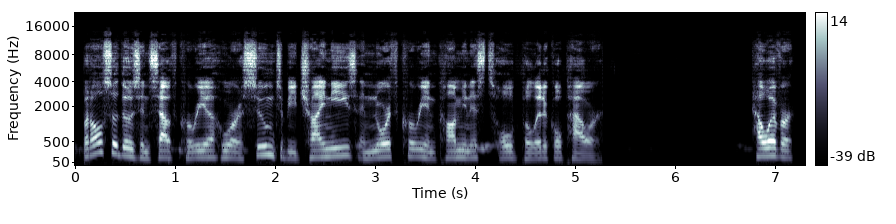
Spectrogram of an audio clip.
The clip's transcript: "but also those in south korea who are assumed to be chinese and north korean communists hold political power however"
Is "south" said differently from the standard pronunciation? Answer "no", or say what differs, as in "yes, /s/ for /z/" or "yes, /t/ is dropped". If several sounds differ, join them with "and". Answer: no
